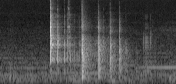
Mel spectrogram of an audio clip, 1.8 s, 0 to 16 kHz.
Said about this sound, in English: So would the two of you roll 1 dice to determine who will go first among you at 16. Mm-hmm. And this will be set once it happens. Just a flat 1 die.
